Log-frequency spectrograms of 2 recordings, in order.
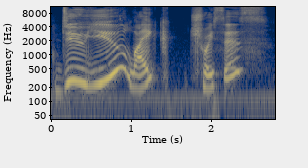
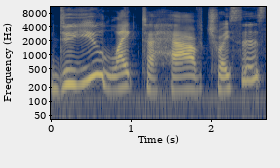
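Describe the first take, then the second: First: Slow question tune. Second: Drawn-out "Do you like to have choices?" rising at the end; slow, rising question. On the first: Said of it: "I'm gonna ask that as a question". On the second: Teacher trying a better opening question for students, slowly. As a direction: ask it slowly, hook the reader. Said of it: "No, I'm gonna say". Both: Shown as a demonstration.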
